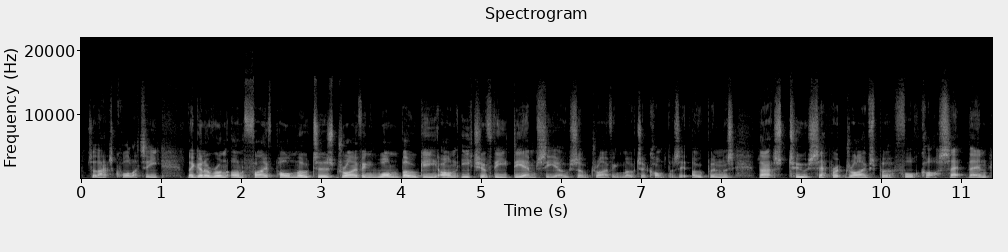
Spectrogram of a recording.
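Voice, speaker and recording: A man's voice: lowish voice, darkish tone. A man presenting hobby news in an informal review style, chatty, enthusiastic and ready with his opinions. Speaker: presenter of a model railway news show. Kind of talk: informal product news review to camera or as voice-over.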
